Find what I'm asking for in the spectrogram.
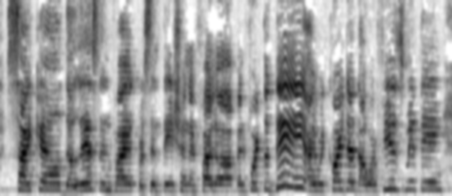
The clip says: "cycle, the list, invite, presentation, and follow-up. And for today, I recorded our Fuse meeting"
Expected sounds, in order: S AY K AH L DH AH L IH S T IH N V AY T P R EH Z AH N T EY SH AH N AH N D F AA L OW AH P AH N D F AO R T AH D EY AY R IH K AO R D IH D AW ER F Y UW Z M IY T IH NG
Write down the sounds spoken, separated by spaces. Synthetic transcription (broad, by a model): S AY K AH L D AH L IH S T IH N V AY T P R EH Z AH N T EY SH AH N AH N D F AA L OW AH P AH N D F AO R T AH D EY AY R IH K AO R D IH D AW ER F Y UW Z M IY T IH NG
